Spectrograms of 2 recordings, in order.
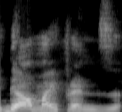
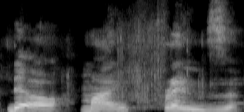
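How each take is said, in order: First: Said in the usual way. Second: "They are... my... friends", very slow and spaced; slow pronunciation model. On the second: Shown as a demonstration. Teacher modelling the sentence for learners, slow and deliberate. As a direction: draw out "friends" to a voiced z ending. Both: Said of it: "friends అని పలకాలి".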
